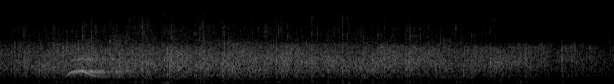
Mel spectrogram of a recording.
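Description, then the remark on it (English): An audience applauds steadily for about six seconds, a dense, even wash of clapping at a constant level, with a brief whoop or cheer rising near the start. A church audience gives a hand clap of praise for the resurrection during a sermon. “Give him a hand clap of praise for what he's done.”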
